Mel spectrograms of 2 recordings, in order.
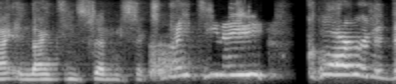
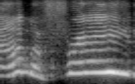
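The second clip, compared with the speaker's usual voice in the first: even higher mock whimper; mock fearful whine; 11 semitones higher, slower than usual. Mocking the MSNBC panel in a higher scared voice. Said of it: "And they're going".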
